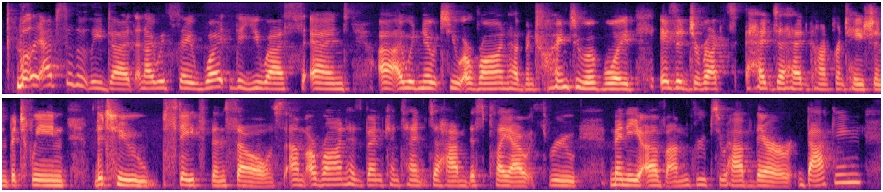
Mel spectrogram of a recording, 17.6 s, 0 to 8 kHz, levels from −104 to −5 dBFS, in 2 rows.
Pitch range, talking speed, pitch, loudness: 165-195 Hz, 190 wpm, 180 Hz, -21 LUFS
